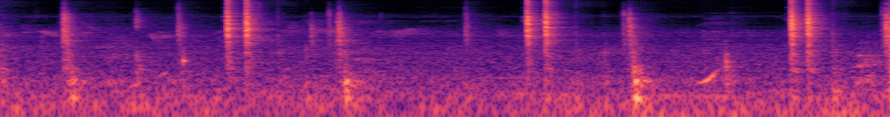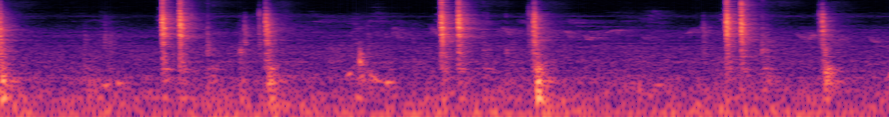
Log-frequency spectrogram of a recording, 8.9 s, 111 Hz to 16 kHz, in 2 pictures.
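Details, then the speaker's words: 1963 Honda CA95 Benly barn-find, both plugs out (NGK D8HA), fluid squirted into the cylinders, ignition off with no key. Slow kicks give light ratchet clicks and it spins over nice and smooth with no grinding or binding. The engine turns over freely. "Spins over nice and smooth."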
